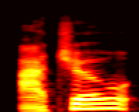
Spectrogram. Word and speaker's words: Acho: next Point comes from Emmanuel acho AO I think is how you say his name it's on uh speak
